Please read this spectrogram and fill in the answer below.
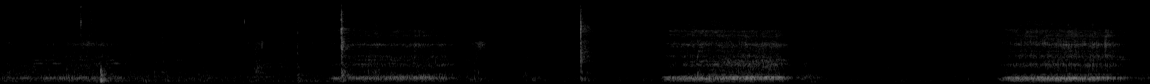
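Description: Rough, fluttering snores on the in-breath, about every three to four seconds, with a few clicks and quiet breathing between them.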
